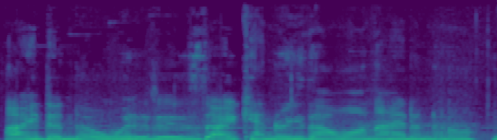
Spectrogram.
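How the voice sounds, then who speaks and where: A woman's voice: on the high side, fairly quick, faint music behind. A woman streamer reading a comic list aloud on a livestream, giggly and often breaking off into casual asides.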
